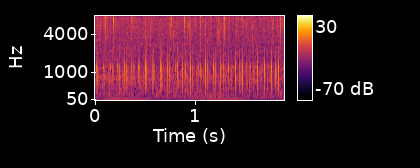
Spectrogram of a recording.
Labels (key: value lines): label: biophony, rattle
recorder: SoundTrap 500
